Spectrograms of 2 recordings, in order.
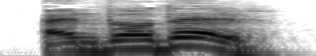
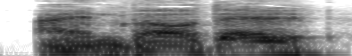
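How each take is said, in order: First: High, loud, mocking schemer; Littlefinger. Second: Low, contained indignation; understated anger. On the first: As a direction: announce it gleefully in a high-pitched voice. Littlefinger's amused answer to Ned. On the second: A narrator's reading. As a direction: voice Ned's restrained outrage.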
